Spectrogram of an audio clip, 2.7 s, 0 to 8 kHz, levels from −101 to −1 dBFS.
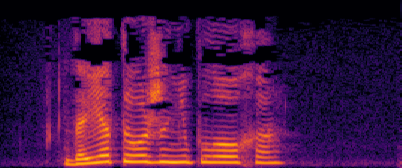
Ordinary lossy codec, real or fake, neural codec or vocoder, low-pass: MP3, 32 kbps; real; none; 7.2 kHz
